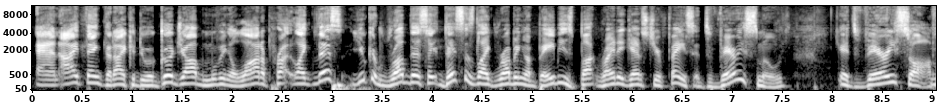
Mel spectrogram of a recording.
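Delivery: lilting home-shopping presenter patter; hammed-up shopping channel pitch; QVC host. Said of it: "He wants to break into Q V C".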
